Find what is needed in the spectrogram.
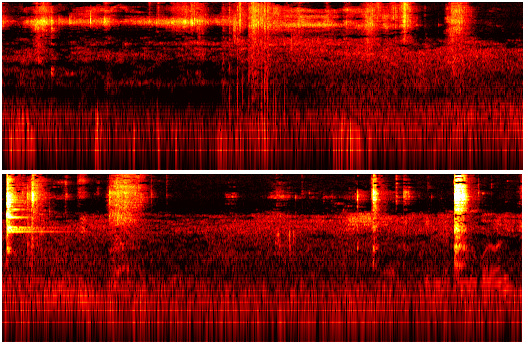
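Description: Light clinks of a stainless-steel spoon against steel bowls and a pot, the clearest about five seconds in with a short metallic ring, over a faint low background rumble.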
